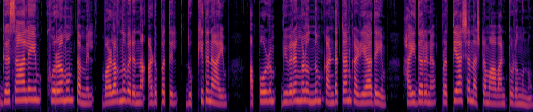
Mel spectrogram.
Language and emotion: Malayalam, neutral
